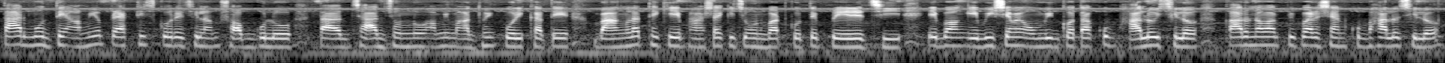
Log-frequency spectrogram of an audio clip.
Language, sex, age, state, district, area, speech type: Bengali, male, 18-30, West Bengal, Dakshin Dinajpur, urban, spontaneous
